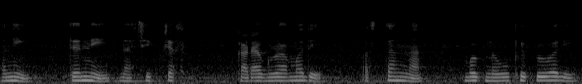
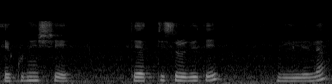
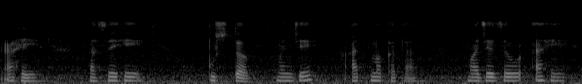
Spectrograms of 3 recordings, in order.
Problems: none marked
